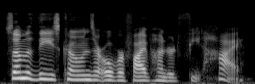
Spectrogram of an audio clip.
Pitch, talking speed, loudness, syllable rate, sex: 205 Hz, 235 wpm, -20 LUFS, 6.3 syllables/s, female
